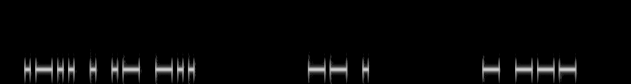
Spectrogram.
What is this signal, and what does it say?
Morse code, heard as a keyed tone, about 22 wpm, 700 Hz. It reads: LEAD ME TO
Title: 3x Word-Spacing - Sentences from Top 500 Words - 22wpm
